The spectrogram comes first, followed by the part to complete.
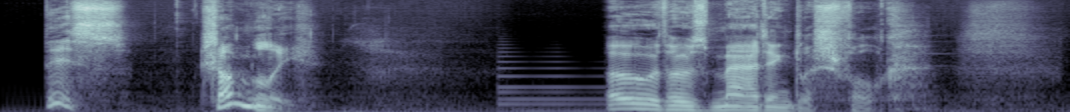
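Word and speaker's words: Cholmondeley: give you a hint the first one is pronounced Chumley this Chumley oh those mad English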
